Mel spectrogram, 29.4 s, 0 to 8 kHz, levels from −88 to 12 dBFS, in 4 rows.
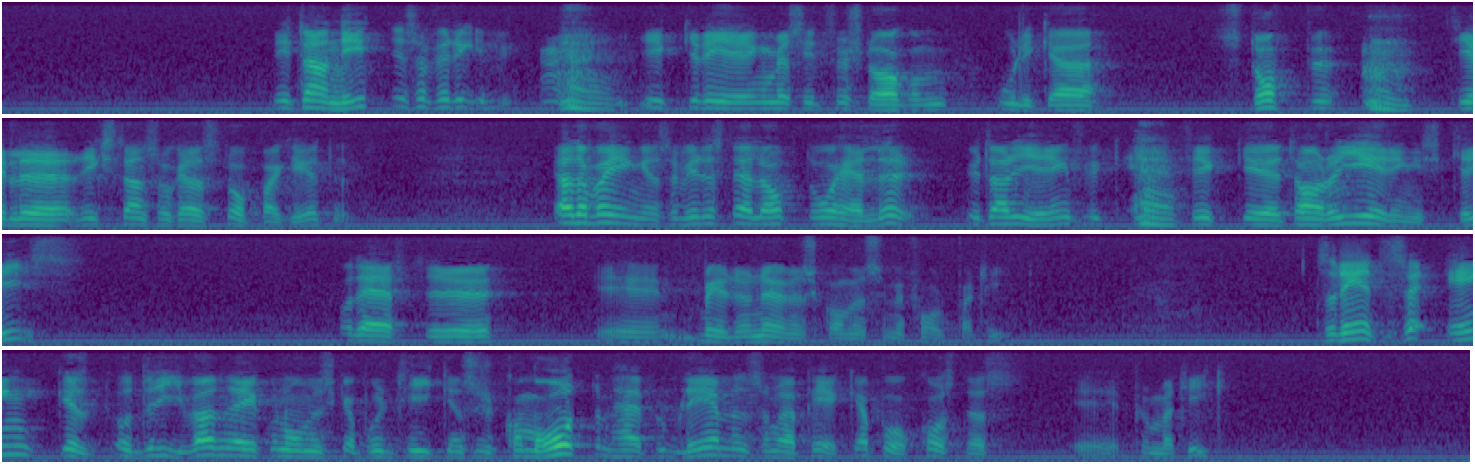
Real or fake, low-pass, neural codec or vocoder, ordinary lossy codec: real; 7.2 kHz; none; none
